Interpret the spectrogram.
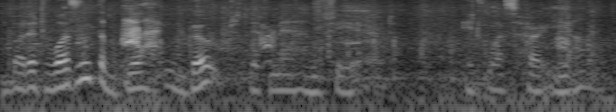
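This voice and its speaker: An actress playing a chatty, eccentric older widow who tells folklore in a grandiose, theatrical way in an audio drama. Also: female voice, sits low, slow pace, heavy background noise. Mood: ominous. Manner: theatrical storytelling, grandiose diction.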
